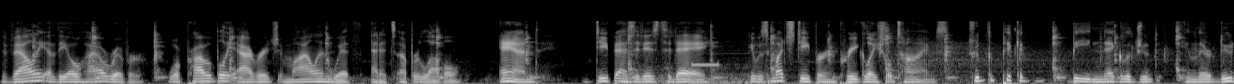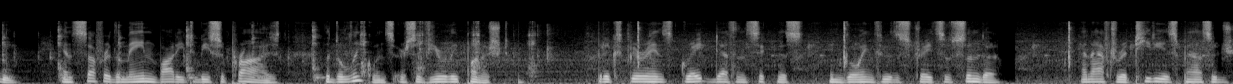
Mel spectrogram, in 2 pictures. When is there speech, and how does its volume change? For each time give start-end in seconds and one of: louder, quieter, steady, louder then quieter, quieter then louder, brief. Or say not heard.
0.0-24.6 steady.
